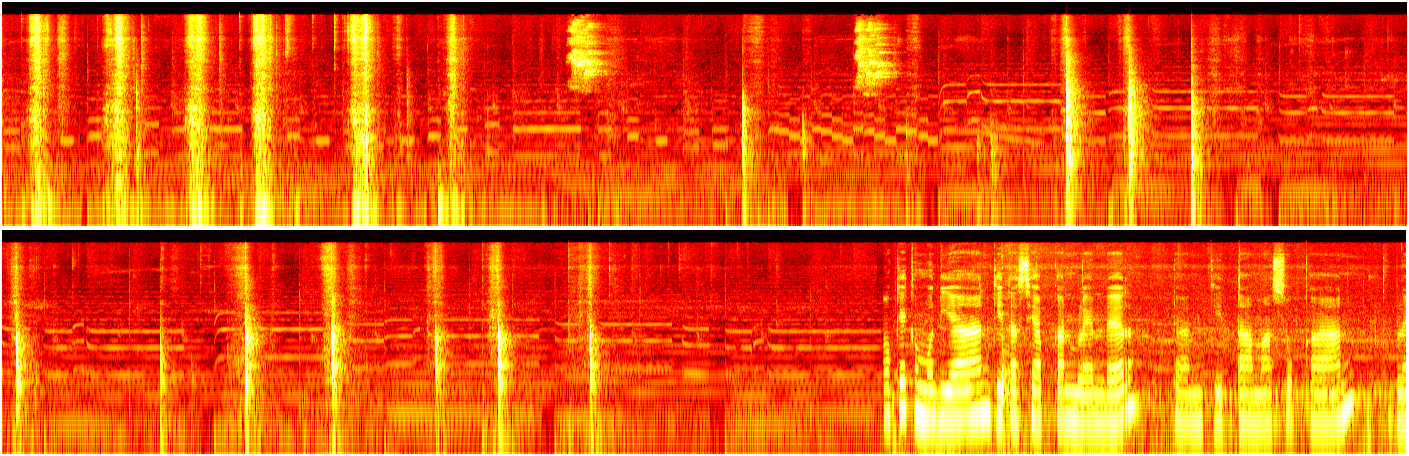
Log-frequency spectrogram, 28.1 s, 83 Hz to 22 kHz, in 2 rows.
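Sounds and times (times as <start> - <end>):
soft background music: 0.0 - 28.0
knife chopping on wooden board: 0.2 - 4.7, 7.4 - 8.2, 8.9 - 9.2, 9.8 - 13.2, 14.1 - 14.6, 15.6 - 17.7, 18.3 - 20.2.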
